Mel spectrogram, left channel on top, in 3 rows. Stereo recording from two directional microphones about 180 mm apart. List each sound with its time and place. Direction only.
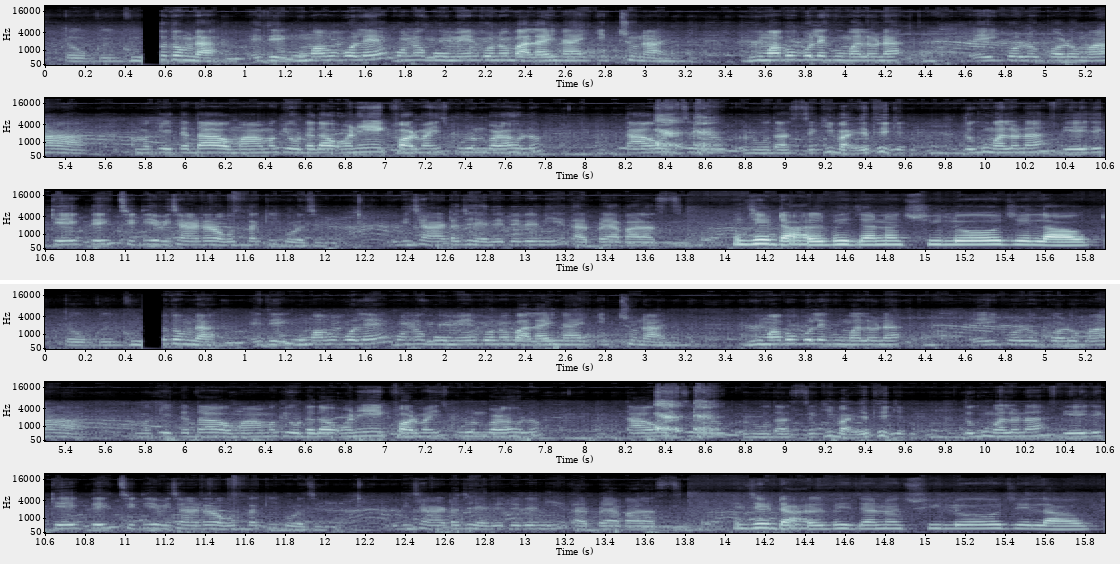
0.6 s a woman's voice: centre (ahead or behind)
1.3 s a woman's voice: 25° left (ahead or behind)
2.3 s a woman's voice: 10° right (ahead or behind)
3.6 s a woman's voice: 5° right (ahead or behind)
5.2 s a woman's voice: 40° left (ahead or behind)
6.5 s a woman's voice: 10° right (ahead or behind)
14.1 s a woman's voice: 35° left (ahead or behind)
